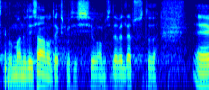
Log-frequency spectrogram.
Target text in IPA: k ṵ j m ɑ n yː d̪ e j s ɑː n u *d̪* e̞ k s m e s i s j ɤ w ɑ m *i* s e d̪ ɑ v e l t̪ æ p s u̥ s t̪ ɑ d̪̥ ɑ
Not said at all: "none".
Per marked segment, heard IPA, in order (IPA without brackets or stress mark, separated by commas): d̪, e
